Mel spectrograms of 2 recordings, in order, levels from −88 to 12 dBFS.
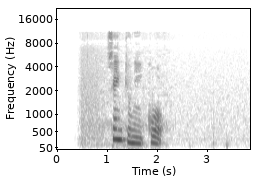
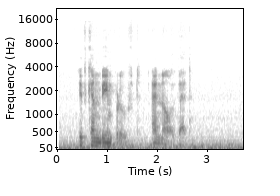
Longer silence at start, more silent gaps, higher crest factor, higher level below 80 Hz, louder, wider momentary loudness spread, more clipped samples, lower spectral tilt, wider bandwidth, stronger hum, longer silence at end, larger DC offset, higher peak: first, 0.45 s vs 0.05 s; neither; about the same, 18 dB vs 20 dB; second, -72 dBFS vs -44 dBFS; first, -29 LUFS vs -36 LUFS; first, 24 LU vs 18 LU; neither; second, -5.5 dB/octave vs -7 dB/octave; second, 11.5 kHz vs 15.5 kHz; neither; first, 1.75 s vs 0 s; neither; first, -14 dBFS vs -18 dBFS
